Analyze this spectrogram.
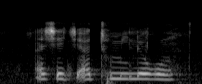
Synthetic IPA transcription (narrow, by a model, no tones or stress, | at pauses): aʃet͡ʃʼɪatʰʊmileɣʊ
